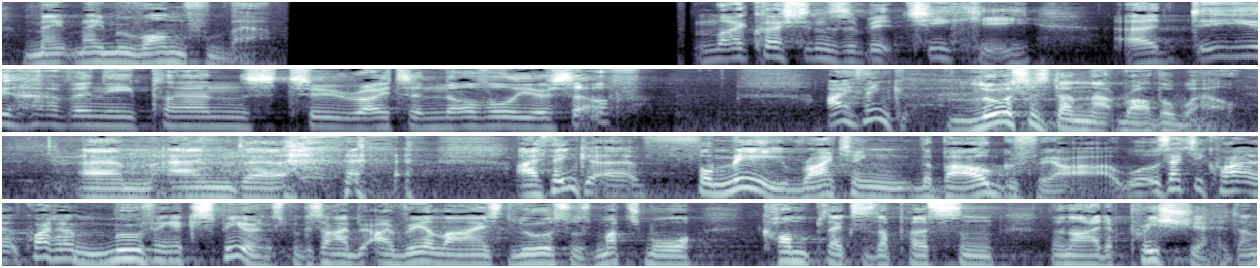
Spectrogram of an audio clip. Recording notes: answers audience questions following his lecture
